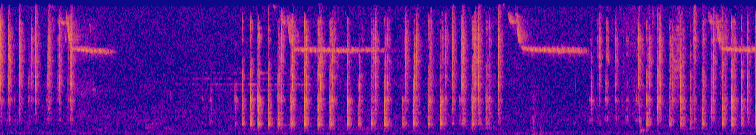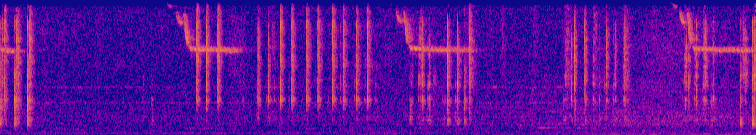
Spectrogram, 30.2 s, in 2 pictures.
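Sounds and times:
Eurasian blue tit thin whistle and clicking notes: 0.0 - 1.8, 4.7 - 11.0, 11.7 - 15.8, 18.9 - 22.6, 23.2 - 24.6, 28.8 - 30.2.

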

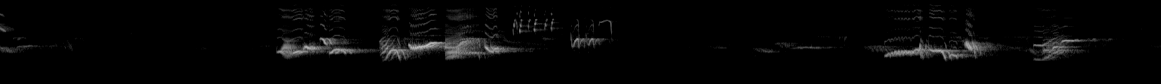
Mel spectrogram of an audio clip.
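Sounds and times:
common blackbird Turdus merula song: 0.0 - 11.6.

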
